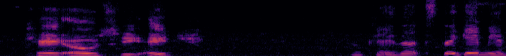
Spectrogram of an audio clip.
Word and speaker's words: Koch: Pronounced Cook, sadly enough, and weirdly enough. Because we're it's not actually Koch, like Mayor Koch, but it's Cook. We say Cook.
